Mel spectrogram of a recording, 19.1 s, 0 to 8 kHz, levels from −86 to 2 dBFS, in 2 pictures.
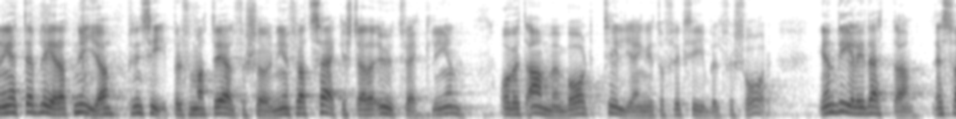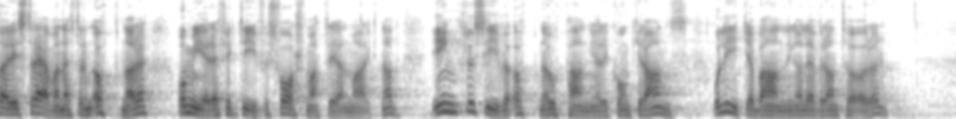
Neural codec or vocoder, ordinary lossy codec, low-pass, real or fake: none; none; none; real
